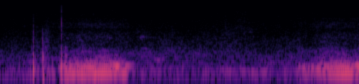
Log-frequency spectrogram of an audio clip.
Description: While in a quite reading room someone is snoring. I can't decided if its the man in the corner or the woman directly behind me?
